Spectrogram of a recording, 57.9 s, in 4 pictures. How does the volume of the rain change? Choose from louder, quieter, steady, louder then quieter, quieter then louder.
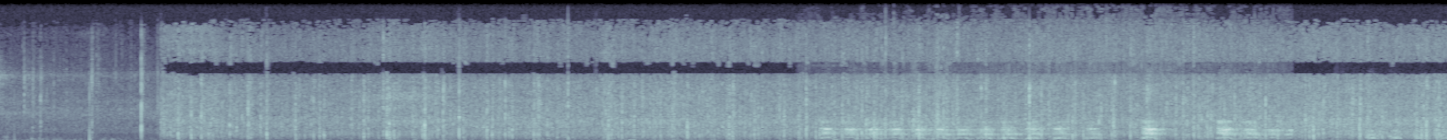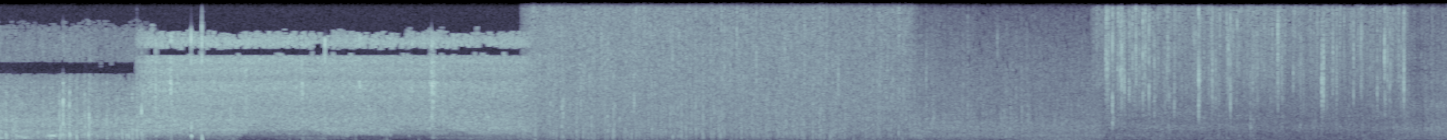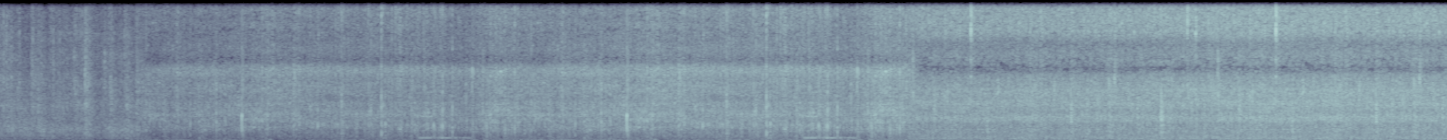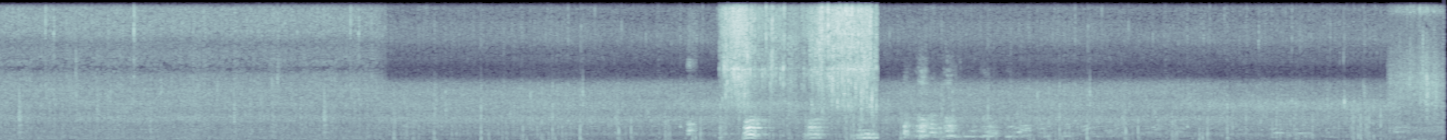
quieter then louder.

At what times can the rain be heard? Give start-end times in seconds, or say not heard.
0.0-57.8.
